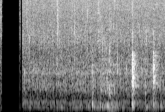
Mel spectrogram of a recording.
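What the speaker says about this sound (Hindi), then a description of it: "तो चलिए इन्हें गोल्डन ब्राउन होने तक हम लोग फ्राई करते हैं" Dahi bhalla deep-frying in hot ghee until golden brown, an even, close hiss of bubbling oil starting after a brief silence, with a few small pops and clinks.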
